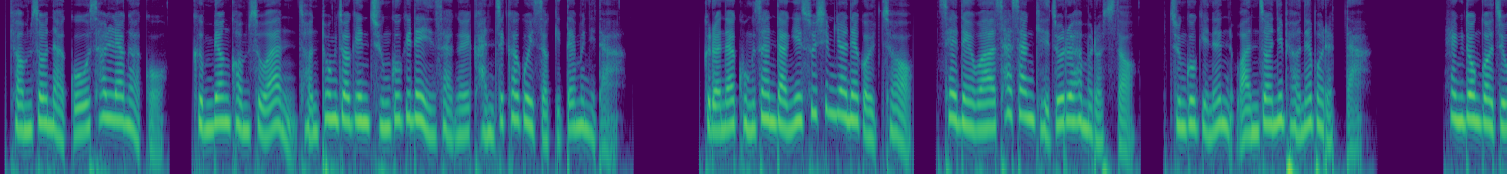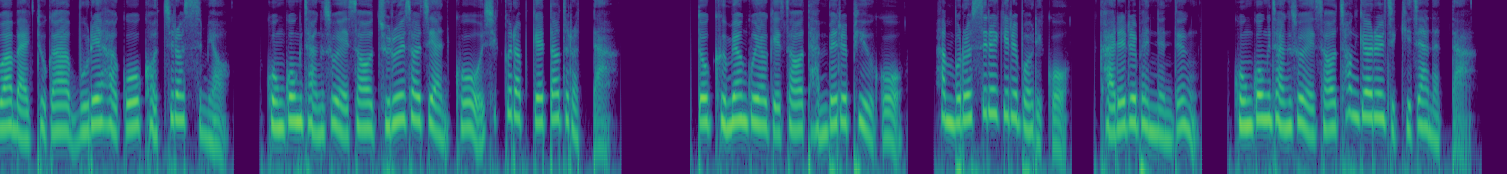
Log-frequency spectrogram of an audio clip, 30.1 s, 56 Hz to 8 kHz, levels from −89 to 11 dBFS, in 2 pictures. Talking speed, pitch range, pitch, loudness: 305 characters per minute, 195-250 Hz, 225 Hz, -21 LUFS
